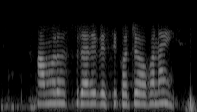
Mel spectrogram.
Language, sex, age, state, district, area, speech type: Odia, female, 18-30, Odisha, Subarnapur, urban, conversation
